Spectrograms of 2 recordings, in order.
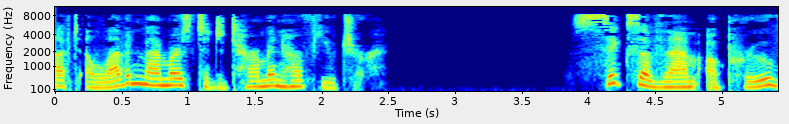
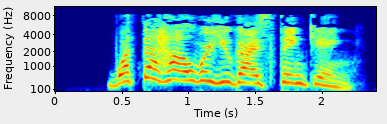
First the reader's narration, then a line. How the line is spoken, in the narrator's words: she yelled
